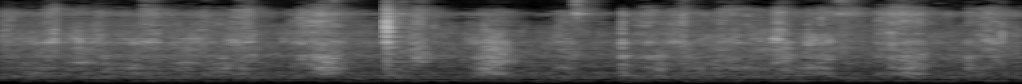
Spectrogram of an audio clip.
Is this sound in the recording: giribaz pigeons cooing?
no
